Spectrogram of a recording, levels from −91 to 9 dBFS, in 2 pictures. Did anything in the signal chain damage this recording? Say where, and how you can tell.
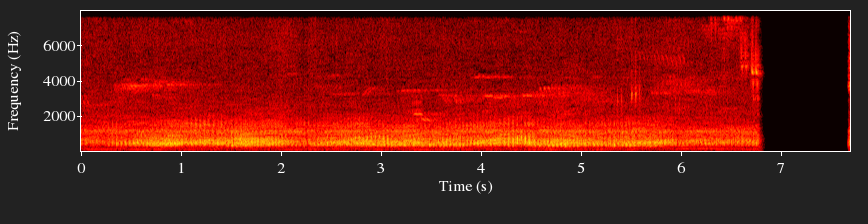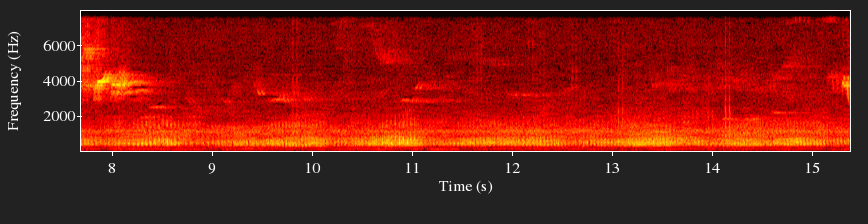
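Yes. Throughout, the sound is doubled: a second copy arrives about 40 ms after the first at equal level, a channel delay (doubling). This happens at the driver or buffer stage, where one channel ran a long buffer behind the other before the two were summed to mono. Because the copy sits at the same level and does not decay or repeat, it reads as a mistimed channel rather than room reflections or a feedback echo.

From 6.78 to 7.69 s, about 0.9 s of audio is gone, most likely a long network dropout in the call path. The last sound carries on as a fading buzz or hiss, then gives way to silence or a low steady noise until the sound resumes with that stretch missing rather than delayed. A brief packet-loss glitch would be concealed almost invisibly, and a storage or playback fault would leave a hard cut, not this fading continuation. 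The band stops at 8 kHz, consistent with the G.722 call codec working as expected.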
